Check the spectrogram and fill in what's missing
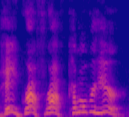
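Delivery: high, loud call to his brothers. A narrator's reading. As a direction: shout them over. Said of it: "then called".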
